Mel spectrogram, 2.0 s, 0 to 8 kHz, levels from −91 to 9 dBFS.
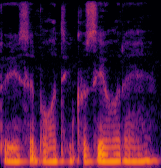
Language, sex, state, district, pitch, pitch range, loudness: Hindi, male, Uttar Pradesh, Etah, 130 Hz, 125-135 Hz, -23 LUFS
